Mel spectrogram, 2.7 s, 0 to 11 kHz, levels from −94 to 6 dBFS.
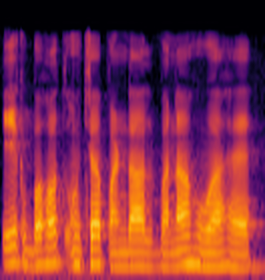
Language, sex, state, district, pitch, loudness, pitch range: Hindi, male, Jharkhand, Ranchi, 120 Hz, -16 LUFS, 120-135 Hz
